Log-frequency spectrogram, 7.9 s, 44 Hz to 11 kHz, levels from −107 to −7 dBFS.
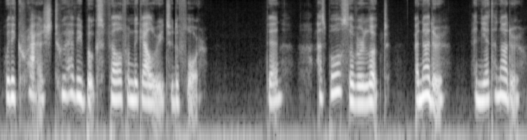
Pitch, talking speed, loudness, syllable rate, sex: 225 Hz, 160 wpm, -19 LUFS, 5.6 syllables/s, female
